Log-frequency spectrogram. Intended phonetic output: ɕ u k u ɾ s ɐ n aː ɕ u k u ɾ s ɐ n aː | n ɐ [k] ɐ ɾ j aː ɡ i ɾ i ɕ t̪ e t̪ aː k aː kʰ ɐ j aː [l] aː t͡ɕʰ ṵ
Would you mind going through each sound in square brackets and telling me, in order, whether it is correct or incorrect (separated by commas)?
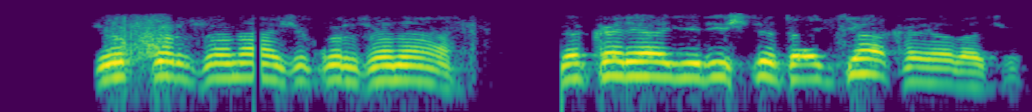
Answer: correct, correct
